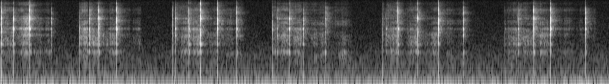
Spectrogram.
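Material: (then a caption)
Wood. A wooden dowel stick is scratched and tapped along the grooved ridges of a flat, solid, light wooden slotted hot pad. The result is bursts of bright, dry rasping broken up by short, sharp clicks, with brief silences between the bursts.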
